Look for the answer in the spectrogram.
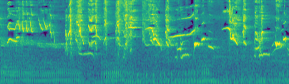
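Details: Oriental magpie-robin kept in a cage in Kisaran, raised as a contest prospect, delivers scratchy, squawking notes mixed with clear rising and falling whistles in irregular bursts, with a low droning background.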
